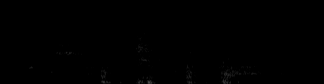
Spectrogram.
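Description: Feet thump and shuffle on a floor.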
